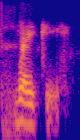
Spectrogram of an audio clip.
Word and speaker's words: Reiki: Reiki or Reiki? How do you pronounce that? – Reiki. – Reiki. See, I knew mm-hmm. I should have butchered it. Reiki.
